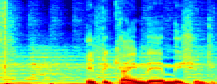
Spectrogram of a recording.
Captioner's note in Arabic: نقرة مصراع الكاميرا; موسيقى روك مبهجة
